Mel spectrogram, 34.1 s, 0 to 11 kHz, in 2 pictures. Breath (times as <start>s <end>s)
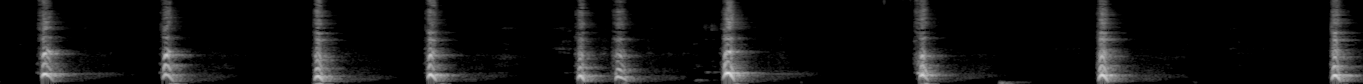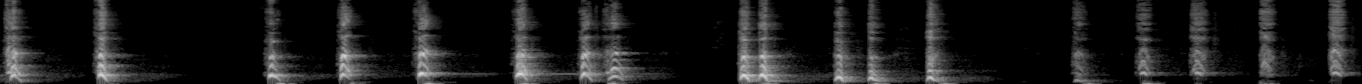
6.2s 7.2s, 30.5s 34.0s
